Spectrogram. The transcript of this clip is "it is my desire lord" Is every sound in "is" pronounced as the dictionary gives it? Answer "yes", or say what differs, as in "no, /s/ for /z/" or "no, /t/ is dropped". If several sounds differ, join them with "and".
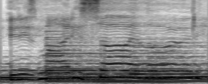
yes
